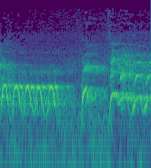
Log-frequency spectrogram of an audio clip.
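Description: Stray dogs barking on a city street at dusk, a run of rapid high-pitched yelping barks that breaks off, then resumes in two louder bursts with more dogs joining, steady and fairly loud throughout.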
